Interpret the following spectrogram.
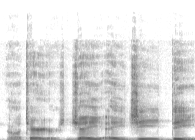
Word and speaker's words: Jagd: They're Jag terriers. Jagd is how you say it. They're a German dog, and if you get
